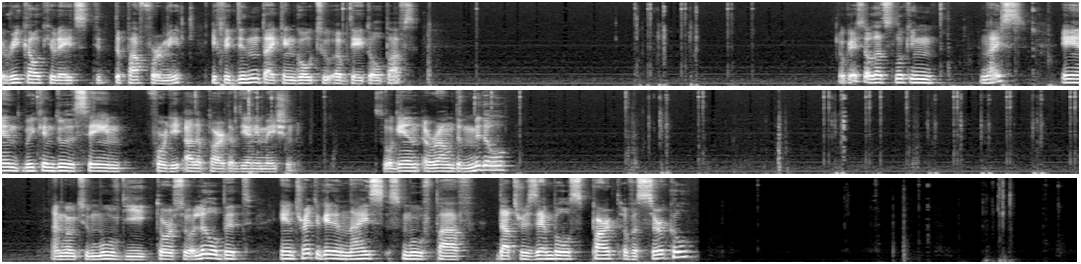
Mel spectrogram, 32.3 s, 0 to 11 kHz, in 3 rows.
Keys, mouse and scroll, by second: 2.2 q, 4.7-6.3 drag, 6.5 g, 6.8 click, 6.9 g, 7.5-9.4 drag, 10.2 shift+middle click, 11.1-12.7 drag, 13.3 shift+middle click, 14.0-15.5 drag, 15.9-17.0 drag, 17.3 g, 18.9 click, 19.1 g, 19.5 click, 20.0 g, 20.5 g, 21.0 g, 29.1-30.3 drag, 30.7 middle click, 31.3 z, 31.5 shift+space, 31.9 middle click.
